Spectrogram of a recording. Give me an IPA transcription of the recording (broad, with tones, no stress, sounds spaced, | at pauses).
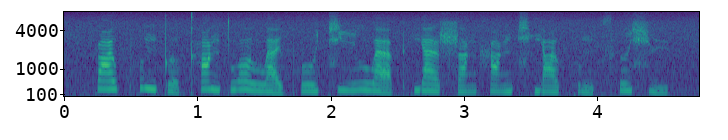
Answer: p ɑ˦ ʊ̯ pʰ ʊ˥˨ ŋ t̪ ɤ̰˨˩ kʰ ɑ˥˨ ŋ t̪ w ɔ˥˨ l w a̰˨˩ ɪ̯ pʰ o˨˦ ʊ̯ t͡ɕ i˨˦ l w ä̰˨˩ pʰ j ä˥˨ ʂ ɑ˨˦ ŋ x ɑ˨˦ ŋ t͡ɕʰ j ɑ˨˦ ʊ̯ k ʊ̰˨˩ ŋ t͡sʰ ɹ̩˦ ɕ y̰˨˩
